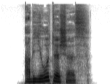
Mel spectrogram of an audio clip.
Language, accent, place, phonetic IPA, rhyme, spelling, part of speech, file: German, Germany, Berlin, [aˈbi̯oːtɪʃəs], -oːtɪʃəs, abiotisches, adjective, De-abiotisches.ogg
- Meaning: strong/mixed nominative/accusative neuter singular of abiotisch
